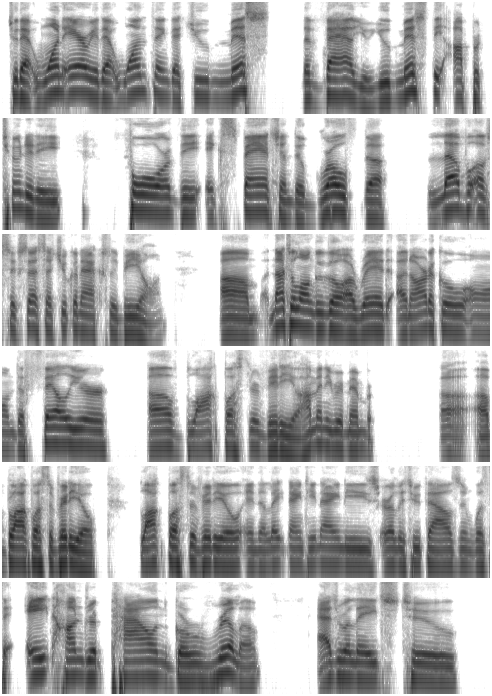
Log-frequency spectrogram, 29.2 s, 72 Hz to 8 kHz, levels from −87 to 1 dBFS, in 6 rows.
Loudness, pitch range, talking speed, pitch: -22 LUFS, 125-150 Hz, 140 wpm, 135 Hz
